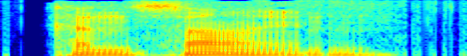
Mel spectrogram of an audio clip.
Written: Consignation

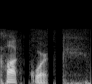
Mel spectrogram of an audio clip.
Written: Clockwork

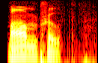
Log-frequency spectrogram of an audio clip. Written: Bombproof

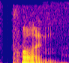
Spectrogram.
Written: Primeness

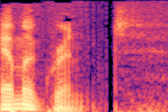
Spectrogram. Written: Emigrant

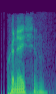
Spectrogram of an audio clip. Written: Crenation

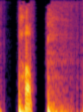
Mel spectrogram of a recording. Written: Pupping

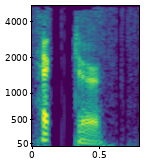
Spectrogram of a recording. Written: Hectoring

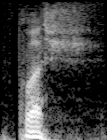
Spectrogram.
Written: Fleche

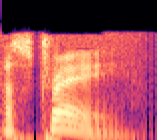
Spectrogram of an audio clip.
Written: Astray

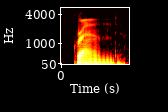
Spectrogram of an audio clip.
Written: Grandly

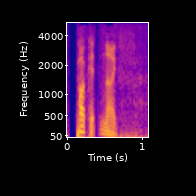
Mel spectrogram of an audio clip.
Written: Pocketknife

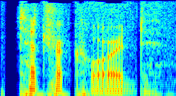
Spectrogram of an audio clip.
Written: Tetrachord

